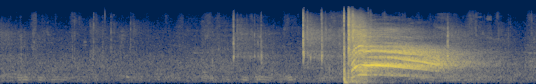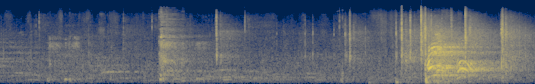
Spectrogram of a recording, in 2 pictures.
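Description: Bamboo kendo swords clack together.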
